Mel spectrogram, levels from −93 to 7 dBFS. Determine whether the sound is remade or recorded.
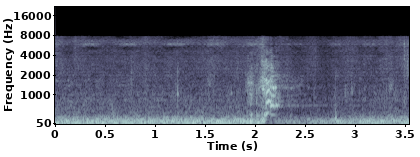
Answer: remade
